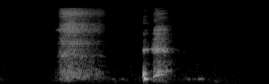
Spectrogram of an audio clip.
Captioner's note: laughs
